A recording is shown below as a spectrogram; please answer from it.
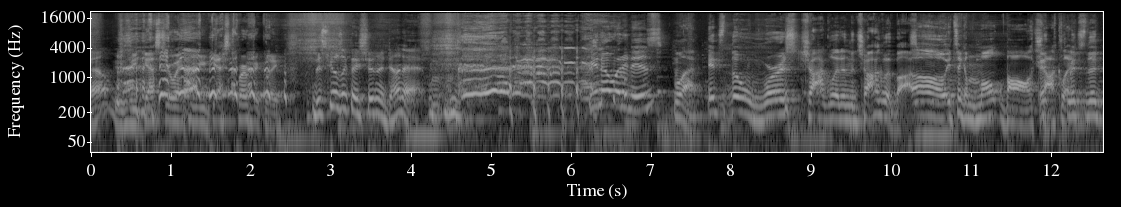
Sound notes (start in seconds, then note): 4.1 laughing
